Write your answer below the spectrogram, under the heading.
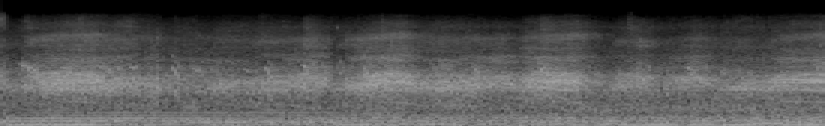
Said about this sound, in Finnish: minkä takia mustavarikset raakuvat nyt noin ankarasti? Että onko tässä nyt jotain vaaraa lähettyvillä? No se vaara on minä, mitä nyt osa mustavariksista huomasi, että täällä on taas se sama mustavarisharrastaja häiritsemässä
